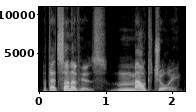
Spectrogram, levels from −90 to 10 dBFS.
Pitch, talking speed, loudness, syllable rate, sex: 145 Hz, 135 wpm, -17 LUFS, 3.5 syllables/s, male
